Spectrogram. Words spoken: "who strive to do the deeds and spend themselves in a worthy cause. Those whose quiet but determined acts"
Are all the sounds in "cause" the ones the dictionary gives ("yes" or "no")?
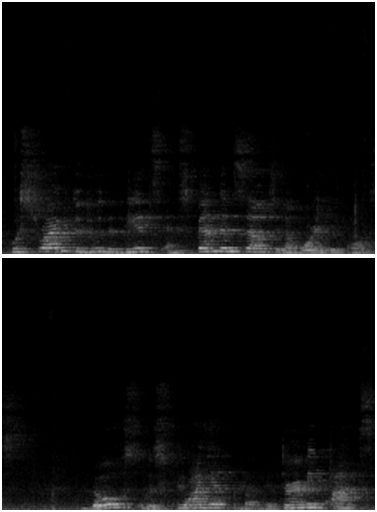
no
